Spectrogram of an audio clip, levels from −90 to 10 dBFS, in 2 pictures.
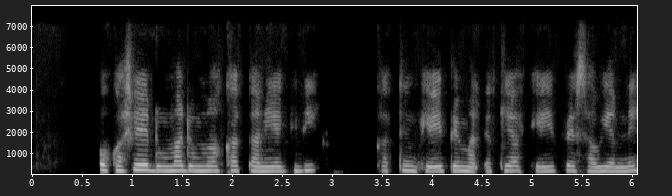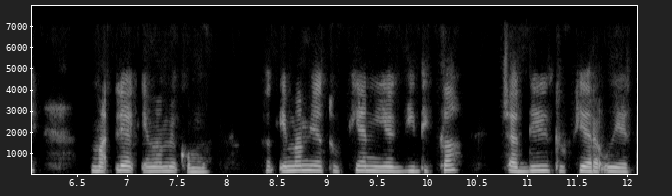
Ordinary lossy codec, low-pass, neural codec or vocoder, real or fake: AAC, 48 kbps; 7.2 kHz; codec, 16 kHz, 4 kbps, X-Codec, HuBERT features, trained on general audio; fake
